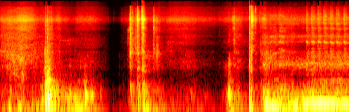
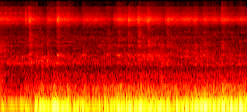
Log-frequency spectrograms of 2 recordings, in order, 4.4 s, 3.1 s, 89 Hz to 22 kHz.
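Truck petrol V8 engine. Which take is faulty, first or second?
first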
